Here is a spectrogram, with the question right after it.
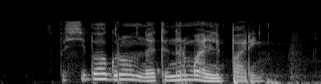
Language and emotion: Russian, neutral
